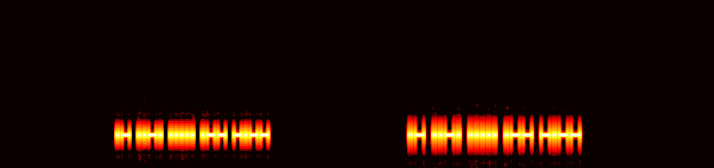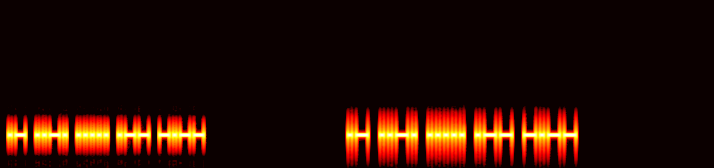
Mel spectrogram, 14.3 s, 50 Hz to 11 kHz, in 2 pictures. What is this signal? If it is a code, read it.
Morse code, heard as a keyed tone, about 34 wpm, 700 Hz. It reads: AF5WY AF5WY AF5WY AF5WY
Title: Speed Racing - USA 2x2 Call Signs 30wpm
